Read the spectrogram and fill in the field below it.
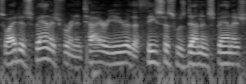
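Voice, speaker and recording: This man has a plain, everyday voice with an American accent and fairly high pitch. He talks at a moderate pace. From Texas border. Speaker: psychologist. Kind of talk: lecture.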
